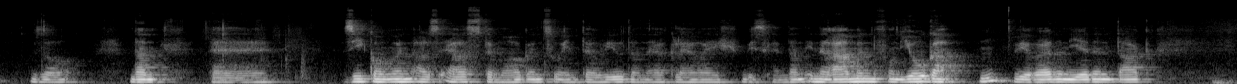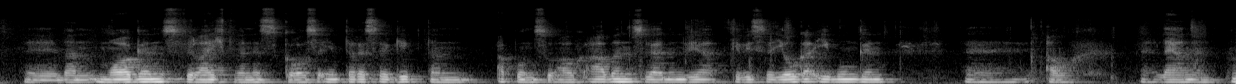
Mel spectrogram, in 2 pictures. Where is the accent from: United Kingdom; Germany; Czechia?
Czechia; German is a second language; Naja, ich bin ja ein Tscheche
